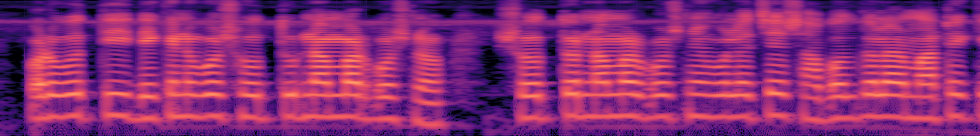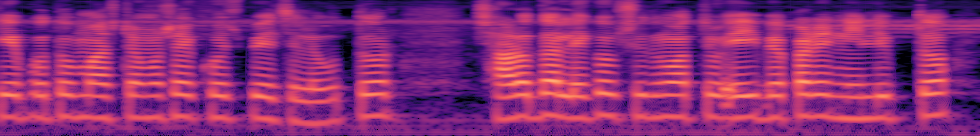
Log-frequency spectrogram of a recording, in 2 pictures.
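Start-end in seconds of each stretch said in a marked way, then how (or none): none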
